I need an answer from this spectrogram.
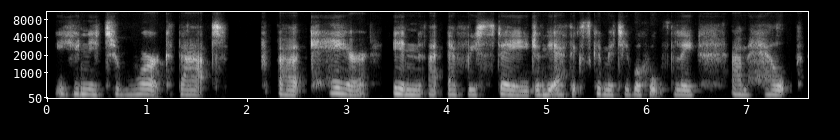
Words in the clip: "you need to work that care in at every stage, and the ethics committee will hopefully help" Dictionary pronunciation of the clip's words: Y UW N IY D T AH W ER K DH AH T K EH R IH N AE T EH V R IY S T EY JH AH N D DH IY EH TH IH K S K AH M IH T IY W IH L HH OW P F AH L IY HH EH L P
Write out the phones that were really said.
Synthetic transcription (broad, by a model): Y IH N IY D T AH W ER K DH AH T K EH R IH N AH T EH V R IY S T EY JH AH N DH IY EH TH IH K S K AH M IH T IY W IH L HH OW P F AH L IY HH EH L P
